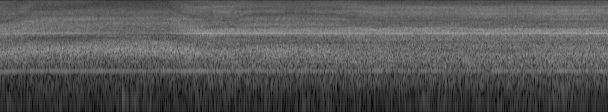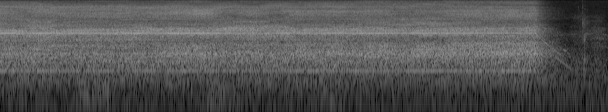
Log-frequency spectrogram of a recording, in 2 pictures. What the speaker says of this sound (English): use your hairdryer set on high and hot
